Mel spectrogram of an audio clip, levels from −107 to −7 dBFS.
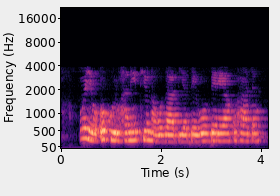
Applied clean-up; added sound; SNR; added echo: none; none; none; reverberation time 0.6 s.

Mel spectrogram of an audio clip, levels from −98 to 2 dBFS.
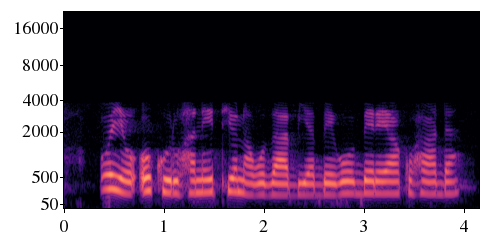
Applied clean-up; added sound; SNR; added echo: none; none; none; none.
